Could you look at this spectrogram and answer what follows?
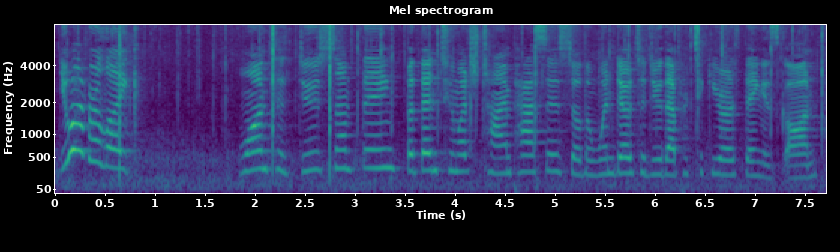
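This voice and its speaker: A woman's voice: high voice, moderate pace, a little hiss or hum, lightly acted. A woman playing a shy, awkward, kind young neighbor in an intimate roleplay audio drama, speaking hesitantly and apt to ramble self-consciously. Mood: friendly, curious. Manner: hesitant, soft-spoken, rambling, self-deprecating. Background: outdoor fire ambience.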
